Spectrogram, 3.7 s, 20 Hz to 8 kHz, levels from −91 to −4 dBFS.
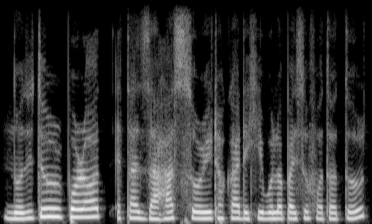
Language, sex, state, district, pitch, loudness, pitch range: Assamese, female, Assam, Kamrup Metropolitan, 235 Hz, -17 LUFS, 220-255 Hz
